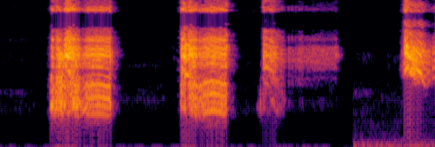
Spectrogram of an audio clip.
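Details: Grey Partridge, a ground bird of open agricultural fields often seen in flocks, giving four harsh, grating, rasping bursts about a second apart, the third trailing off into a thin, steady tone; no other sounds.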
